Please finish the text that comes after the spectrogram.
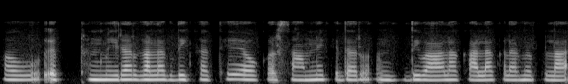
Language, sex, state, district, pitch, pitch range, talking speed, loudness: Chhattisgarhi, female, Chhattisgarh, Rajnandgaon, 215 Hz, 205-220 Hz, 180 wpm, -19 LUFS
